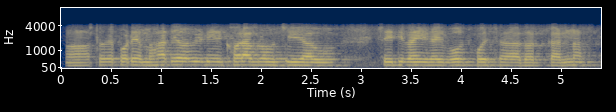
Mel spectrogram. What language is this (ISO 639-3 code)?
ori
